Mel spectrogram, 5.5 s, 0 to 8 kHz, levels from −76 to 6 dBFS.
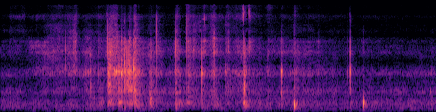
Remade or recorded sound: remade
